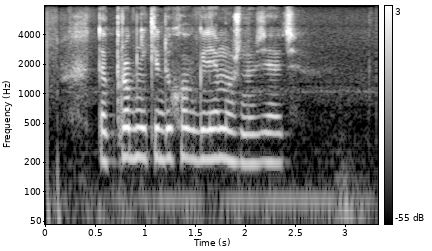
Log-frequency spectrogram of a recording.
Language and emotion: Russian, neutral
